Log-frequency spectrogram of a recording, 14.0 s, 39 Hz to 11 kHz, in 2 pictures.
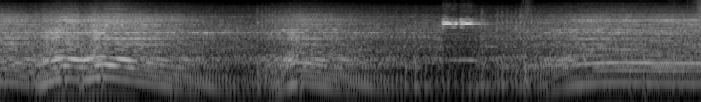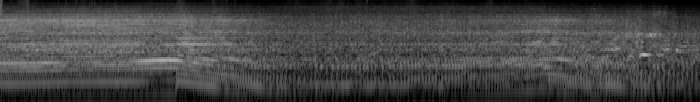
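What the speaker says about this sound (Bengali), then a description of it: "তো ফাইনালি স্টার্ট দেওয়া হয়ে গেল গাড়িটা।" A Bajaj Pulsar N160 motorcycle engine runs close by after being started, with a repeated rising and falling rev in several swells over a steady idle.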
